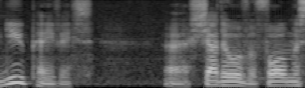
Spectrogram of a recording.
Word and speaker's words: Pavis: I've since learnt that this is more accurately pronounced Pavis, but I've always used the long vowel sound because I assumed that it was related to pavement, which is the British name for sidewalk.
